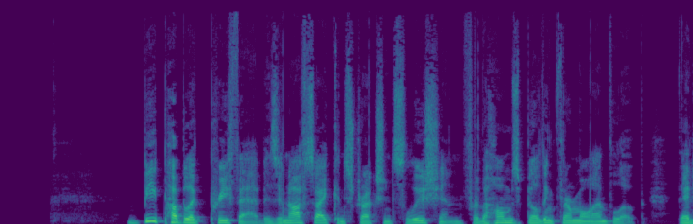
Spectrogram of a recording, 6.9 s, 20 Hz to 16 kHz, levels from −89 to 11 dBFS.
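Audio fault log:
Nothing stood out on listening to the speech.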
